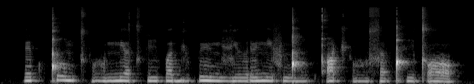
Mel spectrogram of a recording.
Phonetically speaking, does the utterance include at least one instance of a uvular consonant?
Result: yes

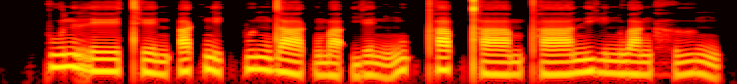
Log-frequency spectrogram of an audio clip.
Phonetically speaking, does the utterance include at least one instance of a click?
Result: no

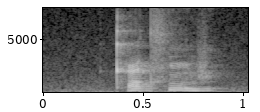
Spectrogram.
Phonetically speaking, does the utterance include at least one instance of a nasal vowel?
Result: yes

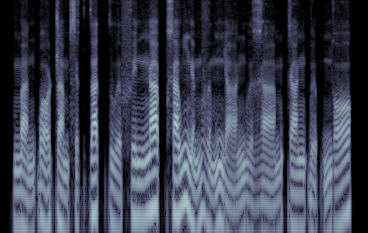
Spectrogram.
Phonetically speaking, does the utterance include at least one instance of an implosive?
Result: yes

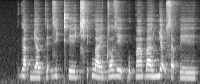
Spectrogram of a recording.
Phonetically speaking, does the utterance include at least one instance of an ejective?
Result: no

